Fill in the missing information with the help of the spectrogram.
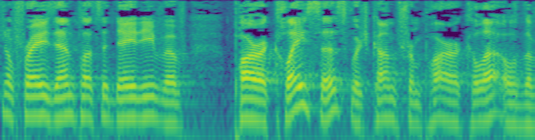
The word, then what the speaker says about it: paraklesis: Once again, n plus the dative is by means of, dative of means, paraklesis. This is the noun from the verb parakaleo. That's P-A-R-A-K-L, long E-S-I-S, paraklesis. Paraklesis,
